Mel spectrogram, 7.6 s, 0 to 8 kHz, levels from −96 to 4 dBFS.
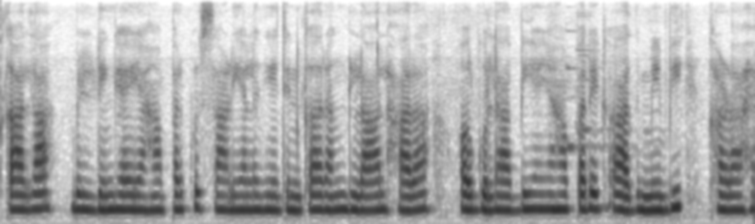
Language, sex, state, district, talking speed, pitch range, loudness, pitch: Hindi, female, Chhattisgarh, Kabirdham, 185 wpm, 190-205 Hz, -19 LUFS, 195 Hz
